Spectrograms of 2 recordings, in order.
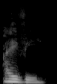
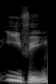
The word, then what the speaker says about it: Ivy: I thought it was Ivy. It's pronounced Eevee.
